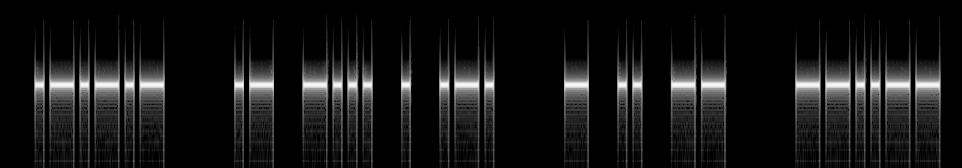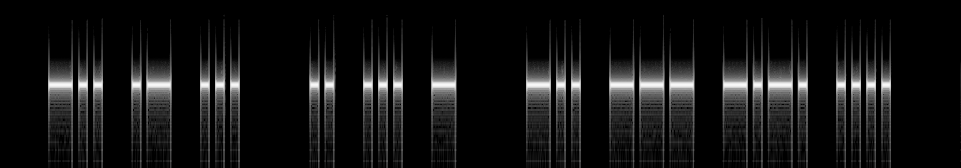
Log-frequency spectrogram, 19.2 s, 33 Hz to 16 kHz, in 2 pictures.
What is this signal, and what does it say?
Morse code, heard as a keyed tone, about 16 wpm, spaced as for 14 wpm, 700 Hz. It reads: . ABER TIM, DAS IST DOCH
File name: Morsekurs / Witze / Witz 21. August 2018, 70 F80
